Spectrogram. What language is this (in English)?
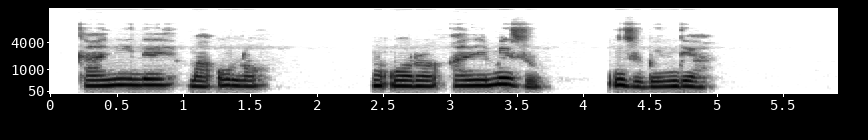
Igbo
